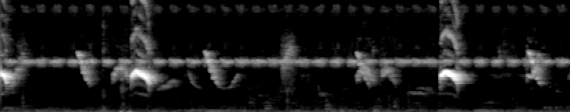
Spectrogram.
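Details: Lure song of a pied fantail (kapas tembak) meant to draw a rival's response: short squeaky rising and falling notes scattered throughout, punctuated by two loud harsh bursts about five seconds apart, with a steady high whine in the background.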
